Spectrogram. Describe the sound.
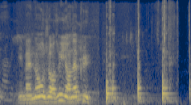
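A voice talks briefly, then an axe strikes wood in a series of sharp, solid chops, four blows at uneven intervals, each a crisp thwack with a short ringing tail, as a Ukrainian refugee shaves a wooden plank smooth with the axe, preparing boards for a grain mill at a building site.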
